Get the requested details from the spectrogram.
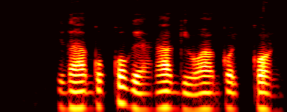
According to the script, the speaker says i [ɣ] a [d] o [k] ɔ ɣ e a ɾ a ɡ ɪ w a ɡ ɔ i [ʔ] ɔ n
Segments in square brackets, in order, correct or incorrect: incorrect, incorrect, correct, incorrect

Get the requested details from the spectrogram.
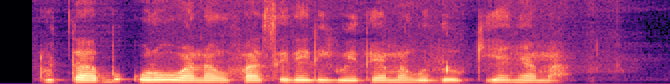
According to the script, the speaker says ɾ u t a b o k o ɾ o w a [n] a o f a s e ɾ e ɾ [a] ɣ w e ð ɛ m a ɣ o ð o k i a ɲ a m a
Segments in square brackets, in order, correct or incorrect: correct, incorrect

